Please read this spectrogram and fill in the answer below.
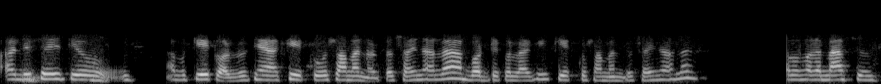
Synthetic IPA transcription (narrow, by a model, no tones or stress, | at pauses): ʌ̰jlet͡sʌĩt̪jo | ʌ̰bʌkekɦʌɾuɾut̪jãkekːosʌmanʌɾut̪ʌt͡sʰʌjnʌɦolabʌd̪ːekolaɡikekːosʌmant̪ʌt͡sʰʌjnʌɦola | ʌbʌmʌlajmãsu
